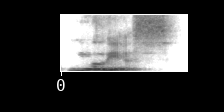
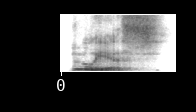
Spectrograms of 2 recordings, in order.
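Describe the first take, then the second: First: The word begins with a Y sound. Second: The word begins with a J sound. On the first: "or Julius" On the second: "and Julius"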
